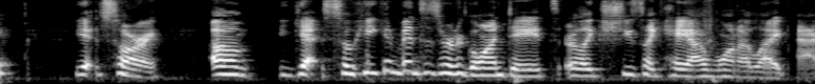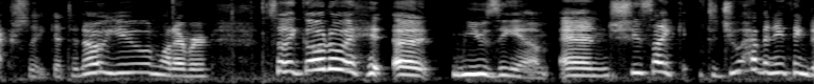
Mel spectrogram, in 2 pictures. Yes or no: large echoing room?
no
